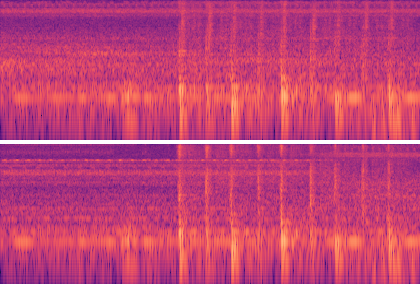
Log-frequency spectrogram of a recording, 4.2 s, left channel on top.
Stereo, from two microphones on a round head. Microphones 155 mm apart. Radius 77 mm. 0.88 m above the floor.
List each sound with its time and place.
1.2 s footsteps: 50° right (ahead or behind), 3.5 m; by 4.0 s 65° right (ahead or behind), 5 m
